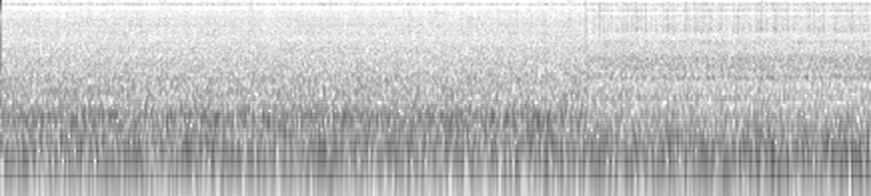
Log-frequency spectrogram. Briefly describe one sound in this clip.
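A jet airliner's engines roar with a steady, low drone from inside the cabin.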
